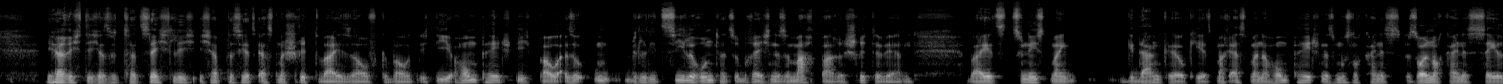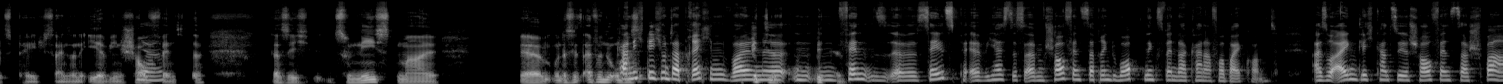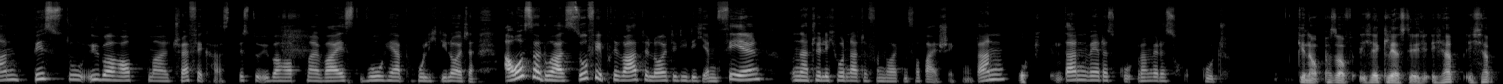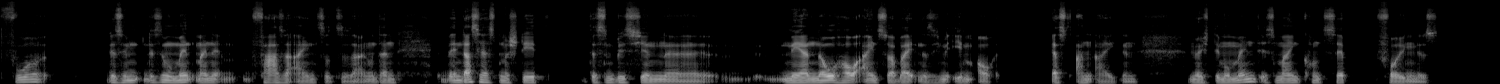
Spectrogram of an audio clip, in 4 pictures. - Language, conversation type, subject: German, advice, Wie blockiert Prokrastination deinen Fortschritt bei wichtigen Zielen?
- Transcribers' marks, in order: other background noise; in English: "Traffic"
